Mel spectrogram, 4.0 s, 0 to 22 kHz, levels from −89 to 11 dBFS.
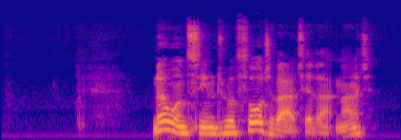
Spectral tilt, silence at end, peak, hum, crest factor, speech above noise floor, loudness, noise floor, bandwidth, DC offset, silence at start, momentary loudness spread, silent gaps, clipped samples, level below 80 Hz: -6 dB/octave; 0.35 s; -4 dBFS; none; 16 dB; 46 dB; -18 LUFS; -63 dBFS; 13.5 kHz; under 0.1%; 1.55 s; 10 LU; none; under 0.1%; -56 dBFS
